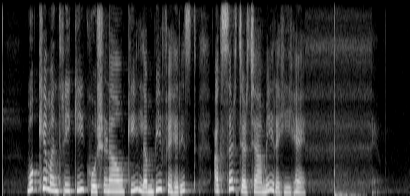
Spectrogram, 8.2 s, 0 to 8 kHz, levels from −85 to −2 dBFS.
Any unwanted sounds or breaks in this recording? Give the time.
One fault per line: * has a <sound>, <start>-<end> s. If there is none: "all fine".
* has a thud, 6.7-7.4 s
